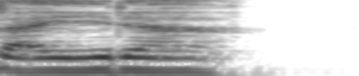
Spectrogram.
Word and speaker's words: Aida: I had just announced that it was Verdi's Ada, and immediately the phone rang. I answered it and he said, "Ms. Griffin, it's pronounced Aida. Please make note of it.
